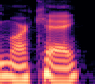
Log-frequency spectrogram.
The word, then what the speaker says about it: Marquet: And my guest is Anthony Marquet. Did I say it right? – You did. – Good. And like Parquet.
